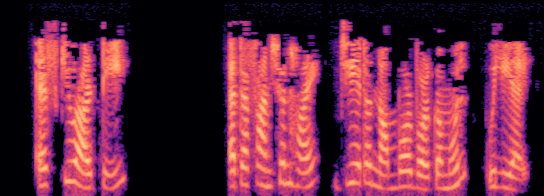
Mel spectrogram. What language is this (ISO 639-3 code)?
asm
